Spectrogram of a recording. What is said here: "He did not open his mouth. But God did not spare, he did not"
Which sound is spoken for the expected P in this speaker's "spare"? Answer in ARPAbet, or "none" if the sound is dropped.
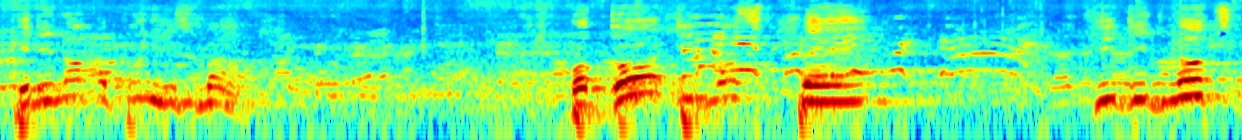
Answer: none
